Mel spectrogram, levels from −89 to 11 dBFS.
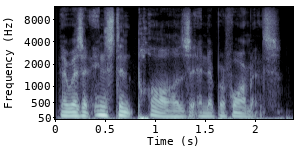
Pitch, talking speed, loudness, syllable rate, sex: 100 Hz, 200 wpm, -17 LUFS, 6.3 syllables/s, male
